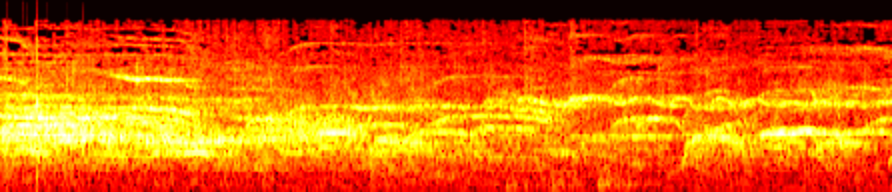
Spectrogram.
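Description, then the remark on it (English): A church audience claps for God after a worship song, erupting in loud, sustained cheering and applause, with high whoops and shouted voices rising over a dense crowd roar that holds steady for the whole stretch. “Can we just clap for God?”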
